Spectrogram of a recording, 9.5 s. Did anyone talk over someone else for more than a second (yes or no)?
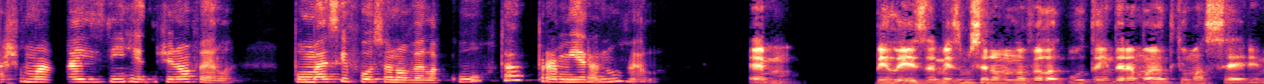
no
